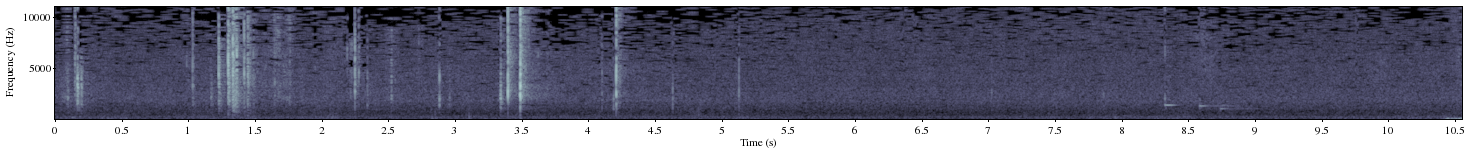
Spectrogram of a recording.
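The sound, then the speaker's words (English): A handful of sharp plastic clicks and snaps as a cover is fitted onto a Windows Phone, clustered in the first few seconds, then only quiet hiss. “Actually, I have to put the cover. Let me just put the cover on the phone.”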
